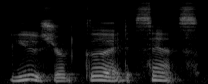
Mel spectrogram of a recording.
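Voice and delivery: slow, soft motherly counsel; slow gentle advice. Acted. Mother gently advising her little bat, slow and soft. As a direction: lay each word down slowly and kindly.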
